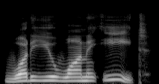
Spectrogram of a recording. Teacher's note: The words blend and lose sounds. Do you becomes dia. Want to becomes wanna. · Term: connected speech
